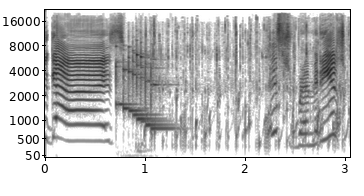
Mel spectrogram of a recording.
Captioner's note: bubbling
